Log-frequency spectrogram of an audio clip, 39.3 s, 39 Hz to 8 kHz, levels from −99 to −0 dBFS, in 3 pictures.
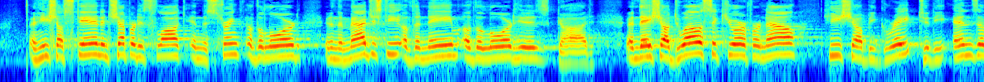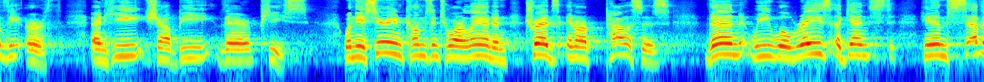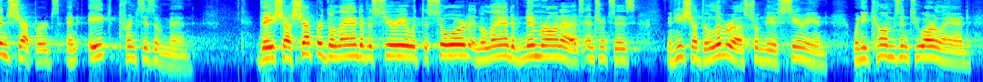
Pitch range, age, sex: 170-225 Hz, 40-59, male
